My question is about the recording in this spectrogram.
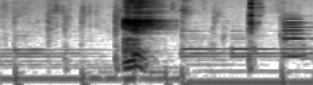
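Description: A single short, rasping throat clearing lasting under half a second, set against a steady low hum with a few faint knocks around it.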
